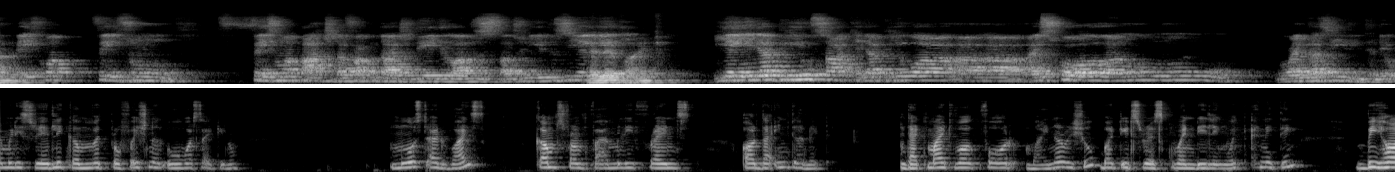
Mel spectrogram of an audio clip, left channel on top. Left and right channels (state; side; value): different; both; correlation 0.01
